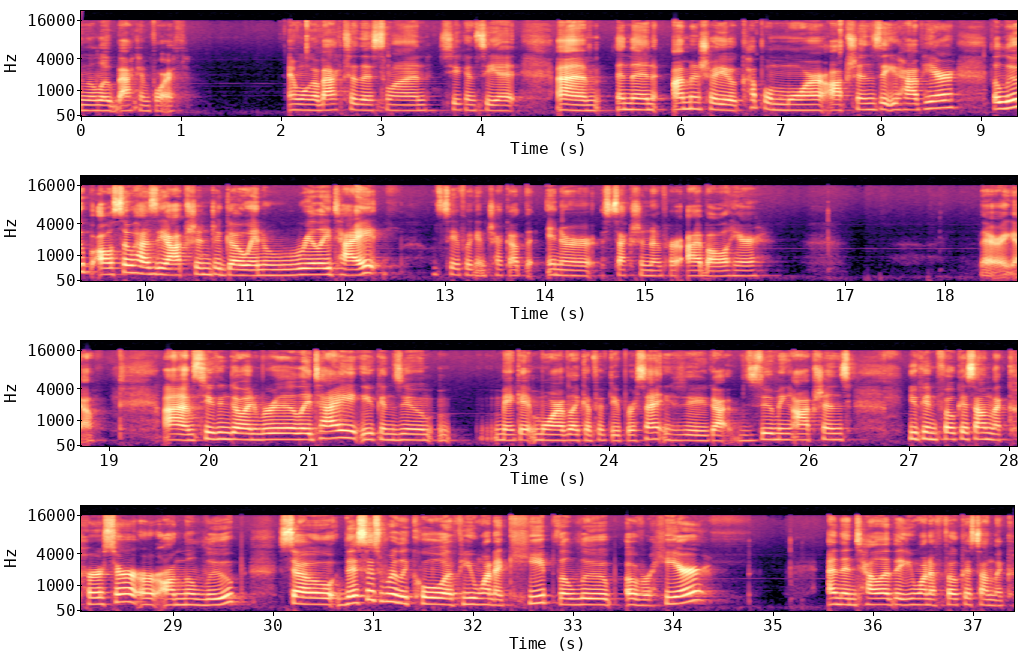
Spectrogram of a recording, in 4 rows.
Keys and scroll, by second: 1.2 shift+super+`, 7.0 shift+super+`.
